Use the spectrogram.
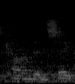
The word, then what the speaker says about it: condensate: they call it a condensate I'm sure I mispronounced that because it's condensate three syllables I never made it past two but uh I think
